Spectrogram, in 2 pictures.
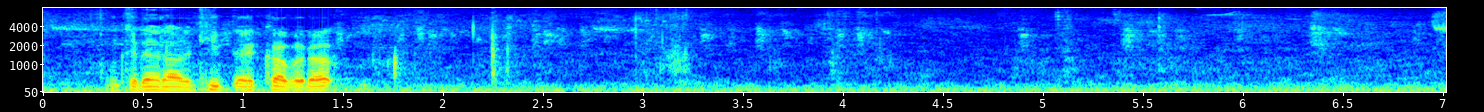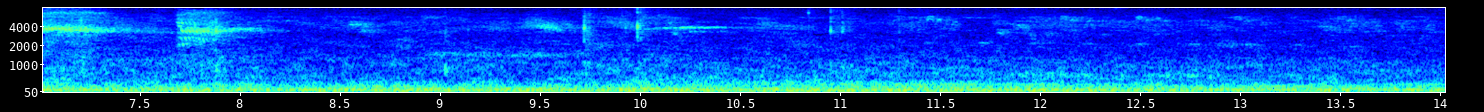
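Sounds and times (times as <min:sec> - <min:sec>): faint bird chirps: 0:00.0 - 0:14.0
steady low hum: 0:00.0 - 0:14.0.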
